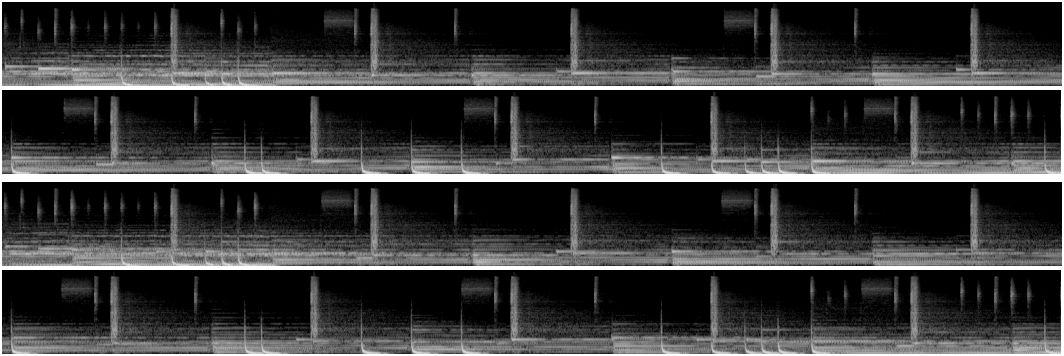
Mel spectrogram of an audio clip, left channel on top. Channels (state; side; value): normal; both; correlation 0.71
